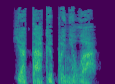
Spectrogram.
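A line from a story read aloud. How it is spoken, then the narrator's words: Close whisper. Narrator (Russian): прошептала она, прижимаясь к нему, словно чтобы согреться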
